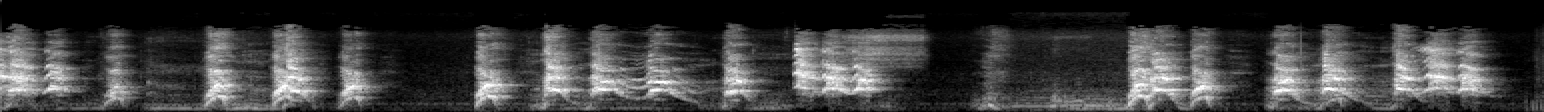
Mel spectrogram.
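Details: Household dogs insistently barking to wake their sleeping owner, rapid strings of loud barks and yips, several dogs overlapping, brief quiet breaks between volleys.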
